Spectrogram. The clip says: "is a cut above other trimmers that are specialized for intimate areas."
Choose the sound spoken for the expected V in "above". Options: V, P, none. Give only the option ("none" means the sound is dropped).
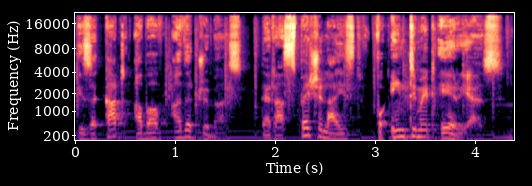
V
